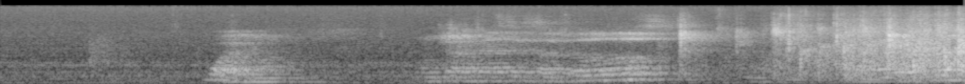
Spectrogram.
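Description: A young woman speaks calmly through a microphone in a large echoing hall.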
